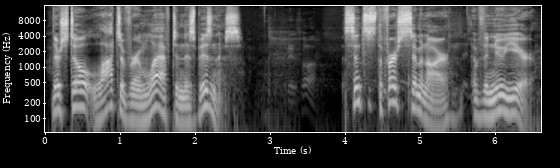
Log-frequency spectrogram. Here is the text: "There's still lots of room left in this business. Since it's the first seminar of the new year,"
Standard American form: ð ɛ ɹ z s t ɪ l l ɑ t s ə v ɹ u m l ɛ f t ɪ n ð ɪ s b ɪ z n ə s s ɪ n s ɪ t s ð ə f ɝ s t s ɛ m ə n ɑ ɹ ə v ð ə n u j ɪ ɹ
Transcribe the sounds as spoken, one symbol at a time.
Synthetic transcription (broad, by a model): ð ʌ ɹ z s t ɪ l l ɑ t s ə v ɹ u m l ɛ f t ɪ n ð ɪ s b ɪ z n ə s s ɪ n s ɪ t s ð ə f ɝ s t s ɛ m ə n ɑ ɹ ə v ð ə n u j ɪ ɹ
